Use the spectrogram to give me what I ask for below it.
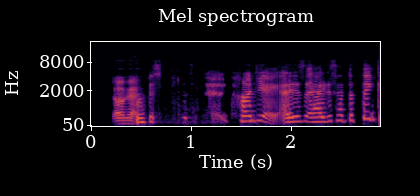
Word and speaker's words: Kanye: Kanye. Okay. Kanye.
